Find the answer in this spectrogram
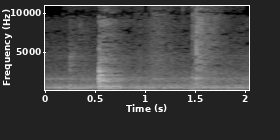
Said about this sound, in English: I am putting my spaghettis in there so they can finish cooking with all that deliciousness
